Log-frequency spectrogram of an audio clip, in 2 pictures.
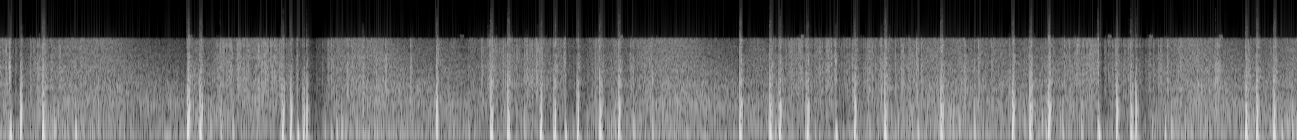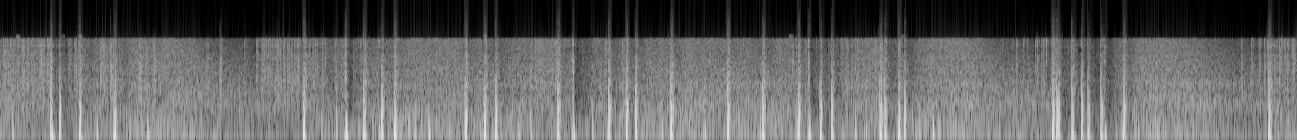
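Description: Fireworks burst with loud cracks and bangs, close by.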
